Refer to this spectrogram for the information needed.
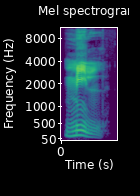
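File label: "mil", Spanish, male; mekanta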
